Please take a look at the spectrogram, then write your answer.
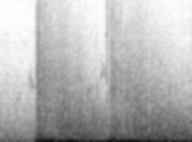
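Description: Tank cannon shot in World of Tanks, one sudden loud boom followed by a sustained rumbling roar with no talk.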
